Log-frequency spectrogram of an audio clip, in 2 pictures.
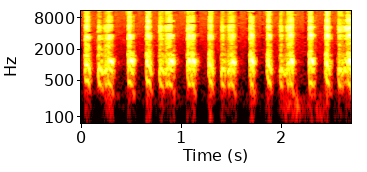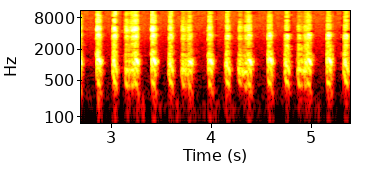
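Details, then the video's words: Loud, close partridge calling in an unbroken series of harsh chucking notes, about four per second, each a short rasping burst with a clear ringing core, pattern steady throughout with near-silent gaps between notes. "En güzel Keklik Sesi 1/Partridge voice"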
